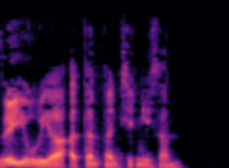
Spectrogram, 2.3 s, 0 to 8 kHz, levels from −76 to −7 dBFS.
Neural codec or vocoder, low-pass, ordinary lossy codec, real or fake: codec, 44.1 kHz, 1.7 kbps, Pupu-Codec; 7.2 kHz; MP3, 32 kbps; fake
